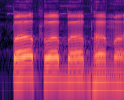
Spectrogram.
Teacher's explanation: ये तो हम बोल कर देख लेते हैं कि ओष्ठ से हमारे टच हो रहे हैं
